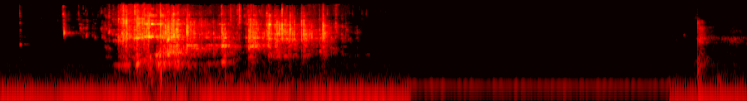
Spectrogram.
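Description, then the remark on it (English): A cocktail, given a quick whip shake, is poured from the shaker into a Collins or pint glass: about two seconds of rushing liquid with ice cubes clinking and rattling against the glass, fairly loud, then quiet apart from a faint clink. “And then grab a Collins glass or a pint glass, and you're simply just going to take the cocktail from the shaker and dump it into your glass.”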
